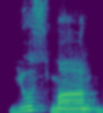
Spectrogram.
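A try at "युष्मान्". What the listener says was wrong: Not yus. Not yus. Yush. Yushman. Shakara is more than yusha. Read again, Dvitiya.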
